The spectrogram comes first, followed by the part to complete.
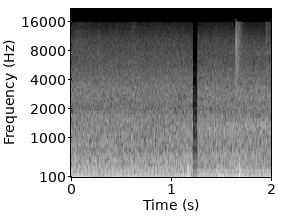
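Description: Coffee beans roasting in a cast iron skillet at the second crack: a few small, sharp cracks like popcorn popping, a sign the roast is moving toward dark. Under them runs a steady low rumble from the gas stove and its exhaust fan.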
